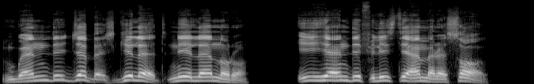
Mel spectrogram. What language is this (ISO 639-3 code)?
ibo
